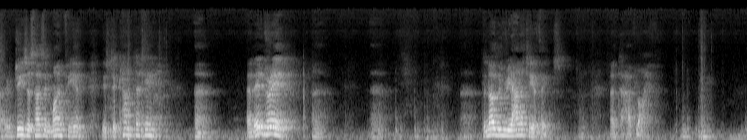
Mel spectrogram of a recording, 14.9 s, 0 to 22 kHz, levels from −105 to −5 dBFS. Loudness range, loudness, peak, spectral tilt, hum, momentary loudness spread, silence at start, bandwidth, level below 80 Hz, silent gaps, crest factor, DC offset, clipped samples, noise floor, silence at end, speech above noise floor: 14 LU; -25 LUFS; -8 dBFS; -10 dB/octave; none; 24 LU; 0 s; 8.4 kHz; -52 dBFS; none; 20 dB; under 0.1%; under 0.1%; -57 dBFS; 0 s; 32 dB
